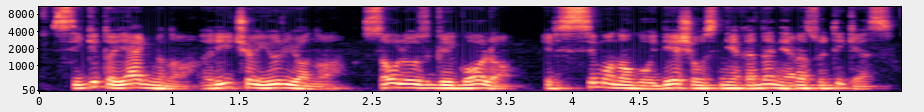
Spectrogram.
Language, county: Lithuanian, Klaipėda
